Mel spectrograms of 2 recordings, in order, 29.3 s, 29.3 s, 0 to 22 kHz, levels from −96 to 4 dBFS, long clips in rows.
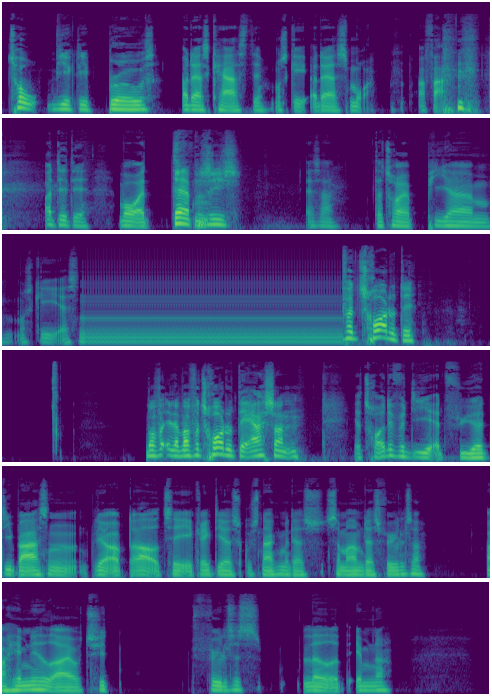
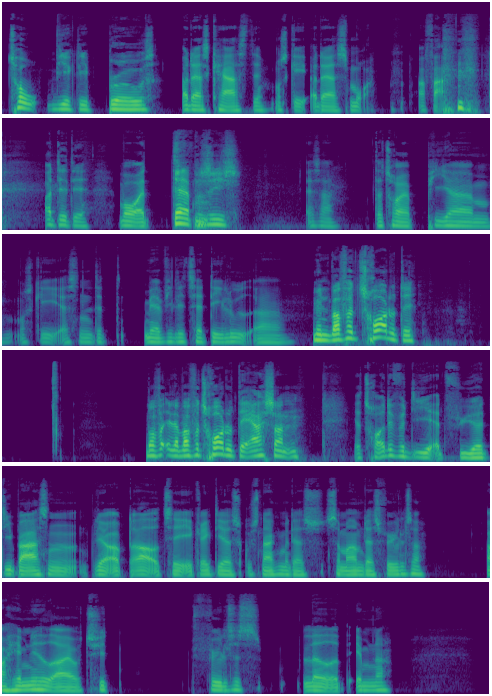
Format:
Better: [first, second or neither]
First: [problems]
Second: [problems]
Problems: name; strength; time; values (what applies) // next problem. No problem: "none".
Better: second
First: audio freezing; at 11 s for 2.5 s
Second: none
